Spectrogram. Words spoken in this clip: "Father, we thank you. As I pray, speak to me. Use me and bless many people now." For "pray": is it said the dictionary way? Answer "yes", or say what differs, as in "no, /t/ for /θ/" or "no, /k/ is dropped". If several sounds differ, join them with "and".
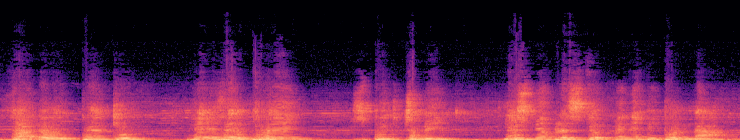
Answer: yes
